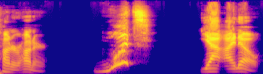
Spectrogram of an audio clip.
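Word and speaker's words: Hunter × Hunter: oh hunter what's just hunter hunter the x is silent i hate exercising by the way supposedly supposedly it's hunter hunter what yeah i know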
